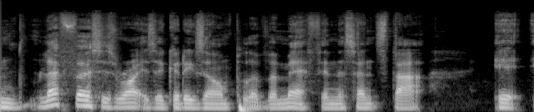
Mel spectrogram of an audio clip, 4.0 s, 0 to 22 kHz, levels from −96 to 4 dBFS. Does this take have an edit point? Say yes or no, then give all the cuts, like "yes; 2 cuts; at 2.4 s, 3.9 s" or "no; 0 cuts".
no; 0 cuts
